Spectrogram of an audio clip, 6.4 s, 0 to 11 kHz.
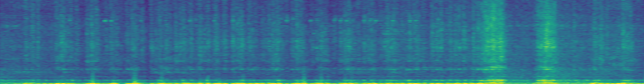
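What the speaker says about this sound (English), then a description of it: "let's see if the old Camaro will fire off" An old Chevy Camaro V8 with a Holley carburetor runs after starting, with a loud, close, low rumbling idle and a few uneven blips of the throttle; no talk.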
